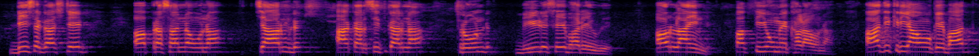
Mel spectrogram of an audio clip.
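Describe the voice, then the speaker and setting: A man's voice: very high-pitched, bright, forceful tone, clear, resonant tone. A man with a North Indian accent, a native Hindi speaker, teaching grammar in an emphatic, repetitive way and dictating examples word by word. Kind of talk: classroom lesson explanation with dictated examples.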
